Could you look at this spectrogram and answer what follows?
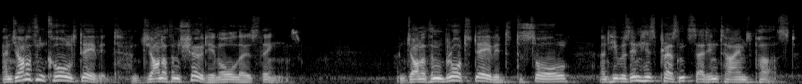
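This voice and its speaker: Medium-pitched male Bible narrator. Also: animated, a little mellow. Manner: measured, formal storytelling.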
